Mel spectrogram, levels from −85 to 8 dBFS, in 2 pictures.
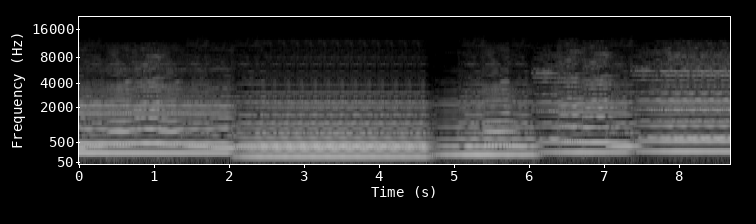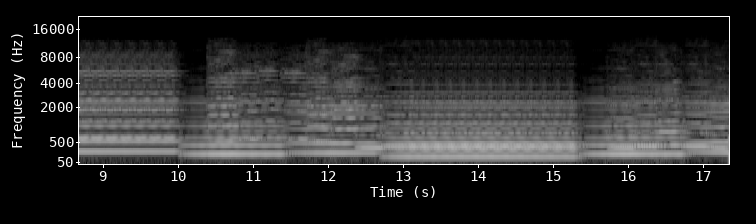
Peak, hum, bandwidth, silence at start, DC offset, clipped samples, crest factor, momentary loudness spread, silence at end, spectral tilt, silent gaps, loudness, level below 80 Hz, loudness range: -16 dBFS; none; 12.5 kHz; 0 s; under 0.1%; under 0.1%; 12 dB; 6 LU; 0 s; -6.5 dB/octave; none; -29 LUFS; -72 dBFS; 3 LU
